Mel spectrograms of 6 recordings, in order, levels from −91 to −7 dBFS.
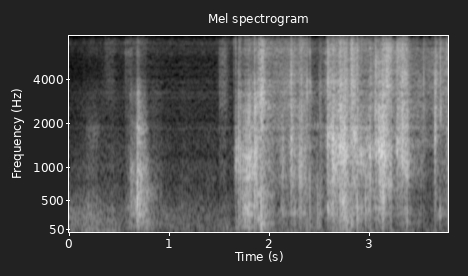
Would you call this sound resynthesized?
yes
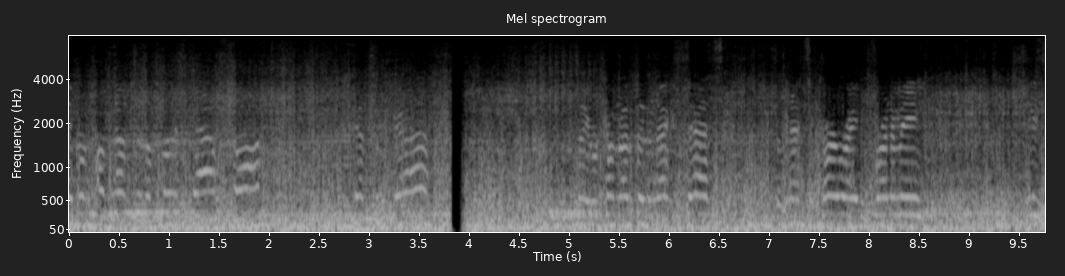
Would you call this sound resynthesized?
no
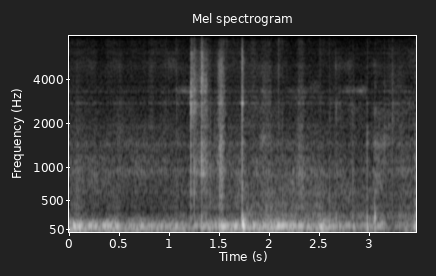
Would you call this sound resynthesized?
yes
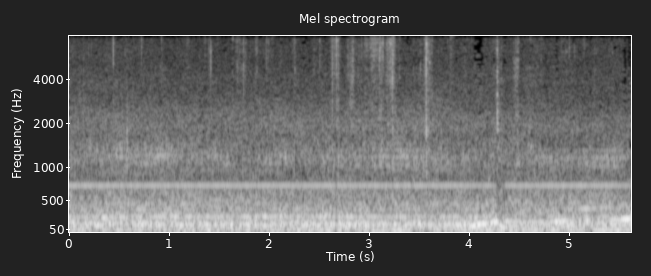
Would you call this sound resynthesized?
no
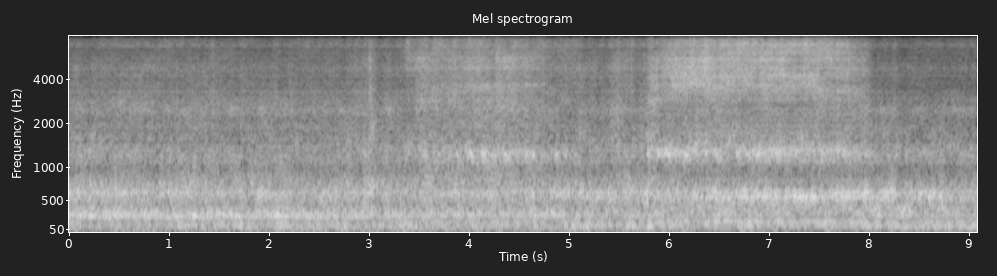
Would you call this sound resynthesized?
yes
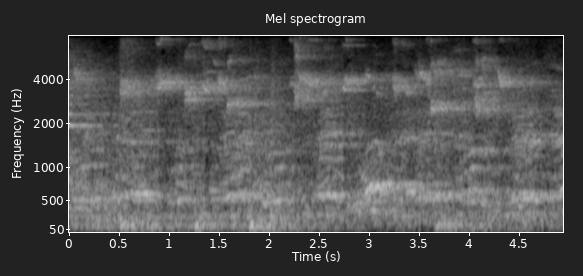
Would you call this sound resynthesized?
no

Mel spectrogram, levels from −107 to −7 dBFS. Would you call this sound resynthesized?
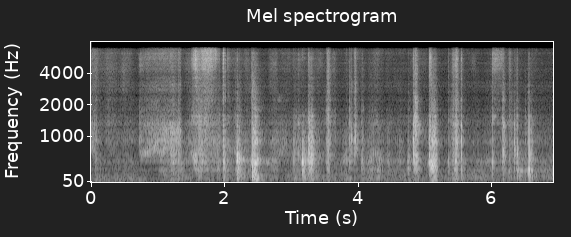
yes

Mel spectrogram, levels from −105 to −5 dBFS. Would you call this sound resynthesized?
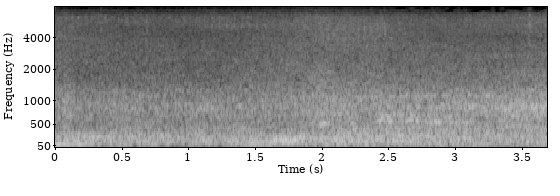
no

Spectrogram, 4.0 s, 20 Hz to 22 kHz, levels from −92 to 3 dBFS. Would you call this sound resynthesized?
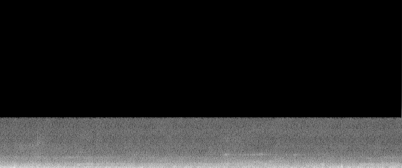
yes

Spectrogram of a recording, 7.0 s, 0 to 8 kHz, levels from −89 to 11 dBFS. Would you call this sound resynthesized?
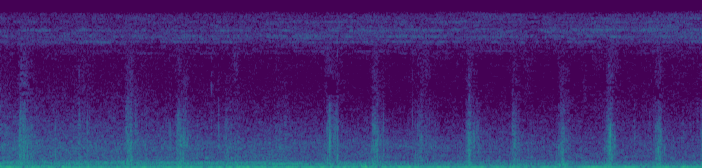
no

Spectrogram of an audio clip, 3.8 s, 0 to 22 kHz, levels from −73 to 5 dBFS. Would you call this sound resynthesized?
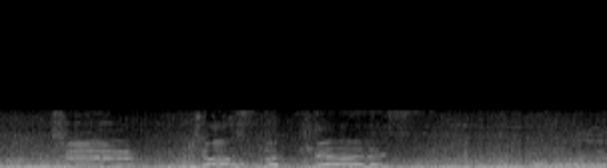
no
